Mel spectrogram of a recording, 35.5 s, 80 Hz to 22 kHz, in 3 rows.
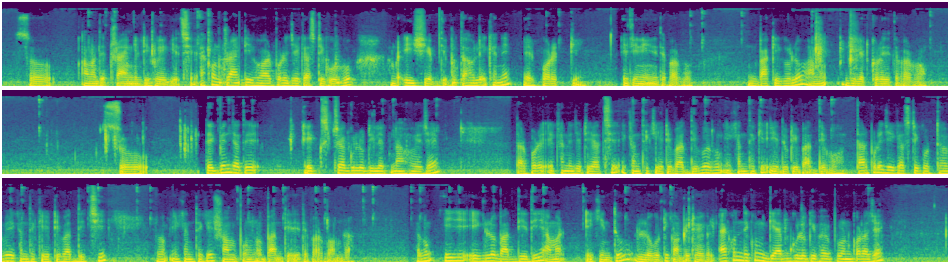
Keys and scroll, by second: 11.6 Delete, 17.0 Delete.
